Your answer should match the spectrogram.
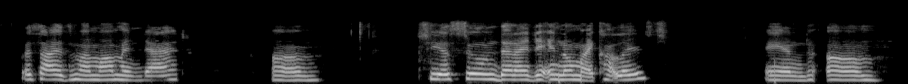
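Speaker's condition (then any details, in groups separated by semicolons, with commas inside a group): Cerebral palsy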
